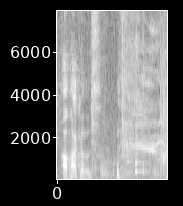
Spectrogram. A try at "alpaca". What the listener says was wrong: Yeah, it's an alpaca. It's very similar, but the last vowel at the end is an A, not an O.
